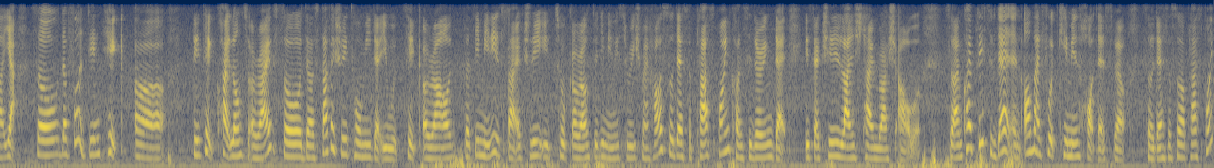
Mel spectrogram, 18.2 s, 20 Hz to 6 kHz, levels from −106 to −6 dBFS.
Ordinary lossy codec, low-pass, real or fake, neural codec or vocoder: none; 5.4 kHz; real; none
